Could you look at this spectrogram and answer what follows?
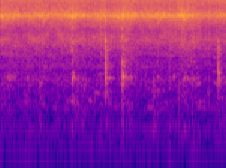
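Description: Chopped tomatoes sizzling in a hot pan while a spoon stirs them, a constant close frying hiss with a few soft scraping strokes, no talking.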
